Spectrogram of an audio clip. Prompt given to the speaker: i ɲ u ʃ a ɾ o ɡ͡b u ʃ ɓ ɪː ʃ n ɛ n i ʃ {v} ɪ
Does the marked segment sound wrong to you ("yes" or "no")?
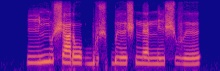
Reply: no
